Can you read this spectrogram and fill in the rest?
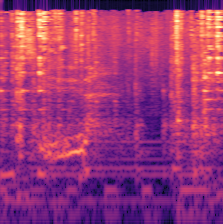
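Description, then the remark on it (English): Spoons, bowls and other kitchen utensils clink and clatter in a short burst of handling as a cook sets out everything needed, including a knife and chopping board, to prepare food, with a soft cooing-like tone in the background. “So I've got everything out, spoons, bowls, knife, chopping board, everything's ready.”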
